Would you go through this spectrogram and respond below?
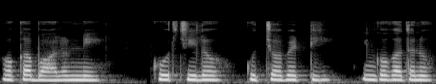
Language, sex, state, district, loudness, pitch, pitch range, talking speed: Telugu, female, Andhra Pradesh, Krishna, -13 LUFS, 210 Hz, 200-215 Hz, 85 wpm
